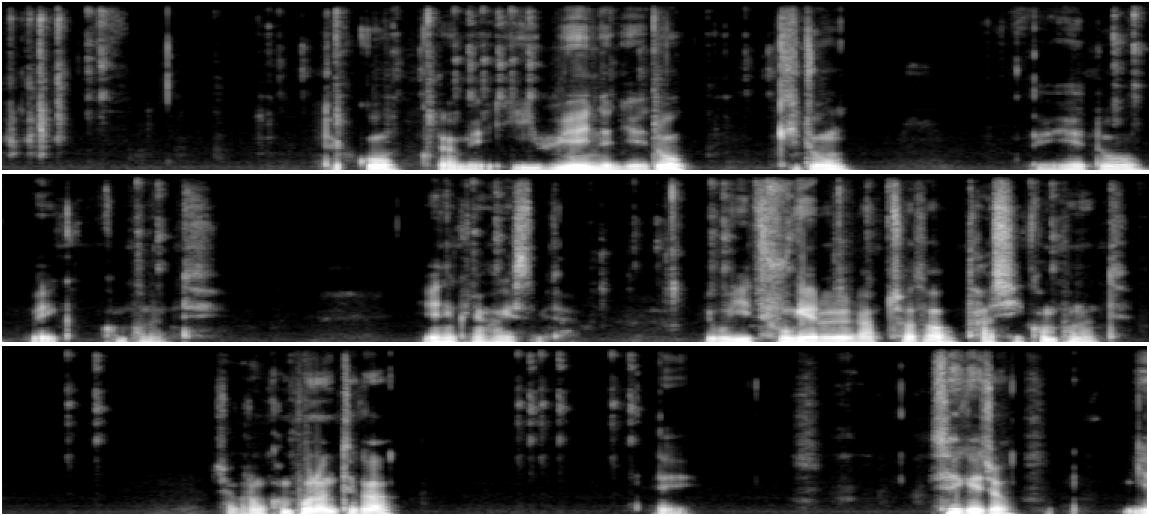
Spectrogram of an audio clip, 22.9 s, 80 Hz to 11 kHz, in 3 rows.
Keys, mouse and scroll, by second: 0.0 Escape, 1.8 shift+middle click, 2.4 shift+middle click, 3.7 shift+scroll, 3.8 shift+middle click, 4.7 shift+middle click, 11.6 shift+middle click, 12.5 shift+click.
